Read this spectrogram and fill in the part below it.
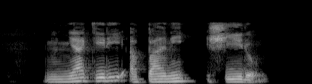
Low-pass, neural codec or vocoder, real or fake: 7.2 kHz; none; real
